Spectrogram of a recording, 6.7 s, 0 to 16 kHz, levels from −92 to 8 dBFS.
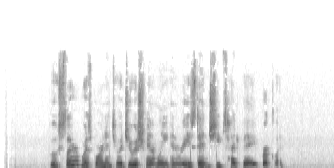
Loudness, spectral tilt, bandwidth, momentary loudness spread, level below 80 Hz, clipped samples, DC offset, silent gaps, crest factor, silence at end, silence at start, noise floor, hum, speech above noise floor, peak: -29 LUFS; -3 dB/octave; 11.5 kHz; 6 LU; -86 dBFS; under 0.1%; under 0.1%; none; 18 dB; 1.05 s; 1 s; -68 dBFS; none; 39 dB; -12 dBFS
